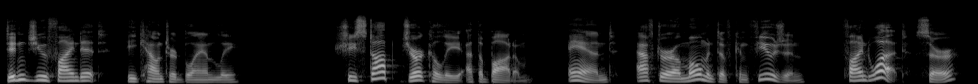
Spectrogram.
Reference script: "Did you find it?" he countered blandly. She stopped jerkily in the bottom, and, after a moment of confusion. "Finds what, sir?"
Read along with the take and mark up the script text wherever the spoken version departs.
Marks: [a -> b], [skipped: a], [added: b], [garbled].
["Did -> Didn't] you find it?" he countered blandly. She stopped jerkily [in -> at] the bottom, and, after a moment of confusion. ["Finds -> Find] what, sir?"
